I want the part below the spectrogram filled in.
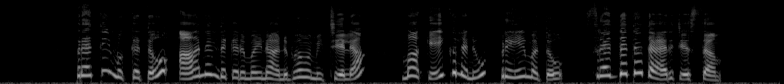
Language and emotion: Telugu, happy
